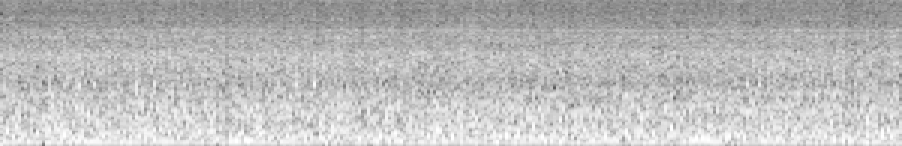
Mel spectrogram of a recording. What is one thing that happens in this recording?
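A propeller engine drones loudly and steadily from close by.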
